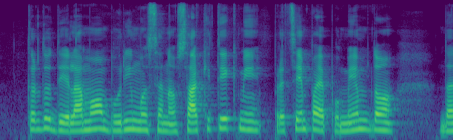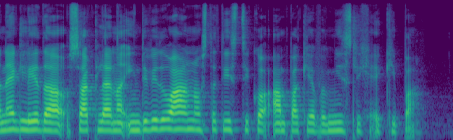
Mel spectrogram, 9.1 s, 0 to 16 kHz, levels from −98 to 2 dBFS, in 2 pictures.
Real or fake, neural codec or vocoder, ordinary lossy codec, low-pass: real; none; none; 14.4 kHz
